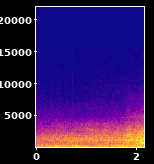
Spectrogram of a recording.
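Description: A car approaching on the road, its tyre and engine noise growing steadily louder.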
